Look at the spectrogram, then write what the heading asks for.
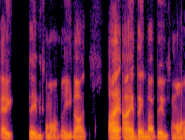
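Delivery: soft, smooth, suave flirting tone. Speaker acts out his smooth game from his player days: imitating smooth pickup talk. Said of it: "to come in and be like".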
